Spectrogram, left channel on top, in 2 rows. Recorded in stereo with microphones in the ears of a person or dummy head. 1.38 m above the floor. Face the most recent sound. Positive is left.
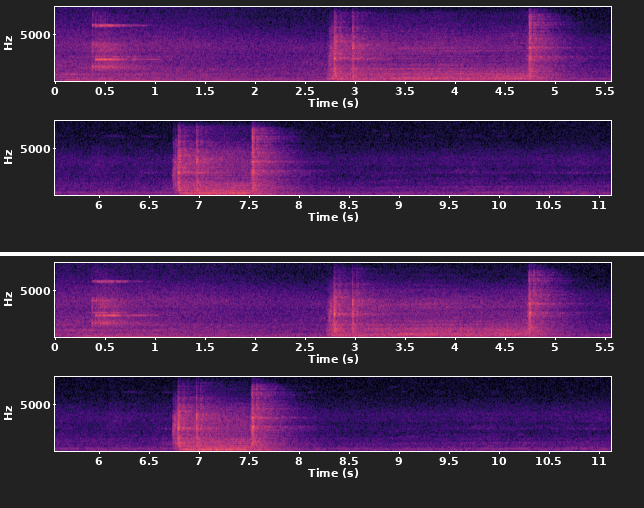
turn(degrees=-15)  # may be behind; listen again after turning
